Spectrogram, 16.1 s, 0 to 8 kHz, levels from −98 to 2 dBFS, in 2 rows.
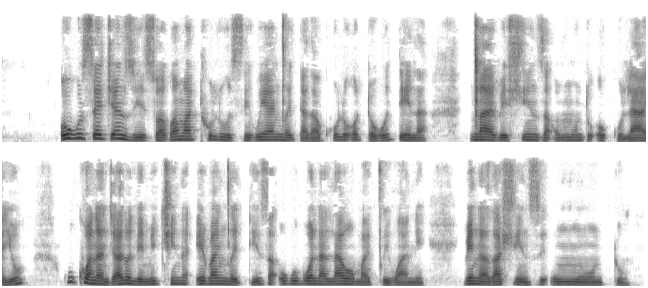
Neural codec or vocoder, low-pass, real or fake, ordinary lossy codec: codec, 16 kHz, 4.8 kbps, FACodec; 7.2 kHz; fake; MP3, 48 kbps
